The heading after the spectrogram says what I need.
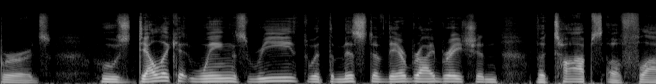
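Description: A speech recording that sounds grainy and gritty from start to finish, with the roughness shifting as the voice changes and quiet tails breaking up. It is likely low bit depth without dither, with truncation to roughly 9 bits leaving signal-dependent error about 40 dB down.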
